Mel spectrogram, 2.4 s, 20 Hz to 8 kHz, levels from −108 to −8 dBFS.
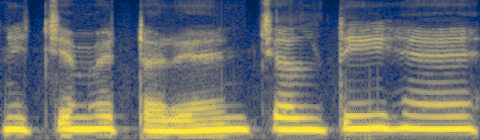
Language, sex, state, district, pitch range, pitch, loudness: Hindi, female, Jharkhand, Palamu, 245-265 Hz, 255 Hz, -8 LUFS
